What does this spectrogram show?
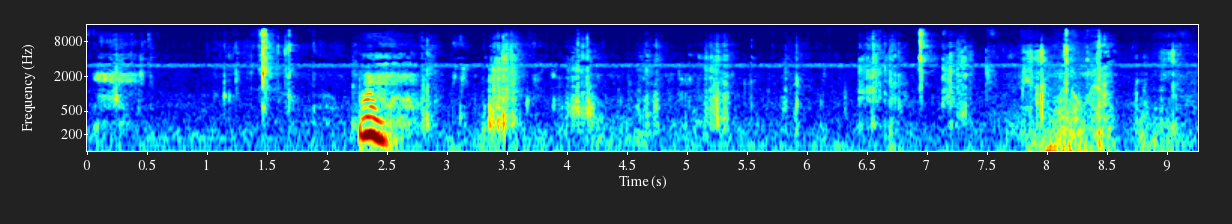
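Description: Raw cucumber being bitten into and chewed, with crisp crunches at irregular intervals. A short vocal sound a little over two seconds in.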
